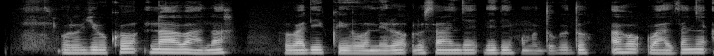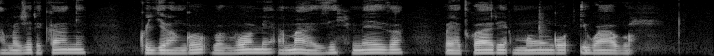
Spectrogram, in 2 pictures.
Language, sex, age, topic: Kinyarwanda, male, 18-24, health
